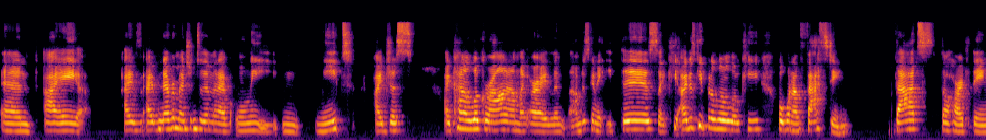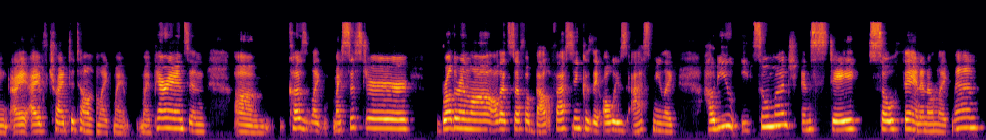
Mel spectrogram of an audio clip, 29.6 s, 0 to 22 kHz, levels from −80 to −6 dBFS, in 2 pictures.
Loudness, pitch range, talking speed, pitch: -18 LUFS, 180-230 Hz, 180 wpm, 205 Hz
